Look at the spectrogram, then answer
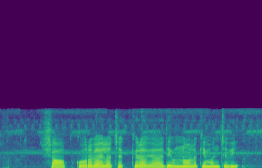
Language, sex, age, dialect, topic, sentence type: Telugu, male, 51-55, Southern, agriculture, statement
